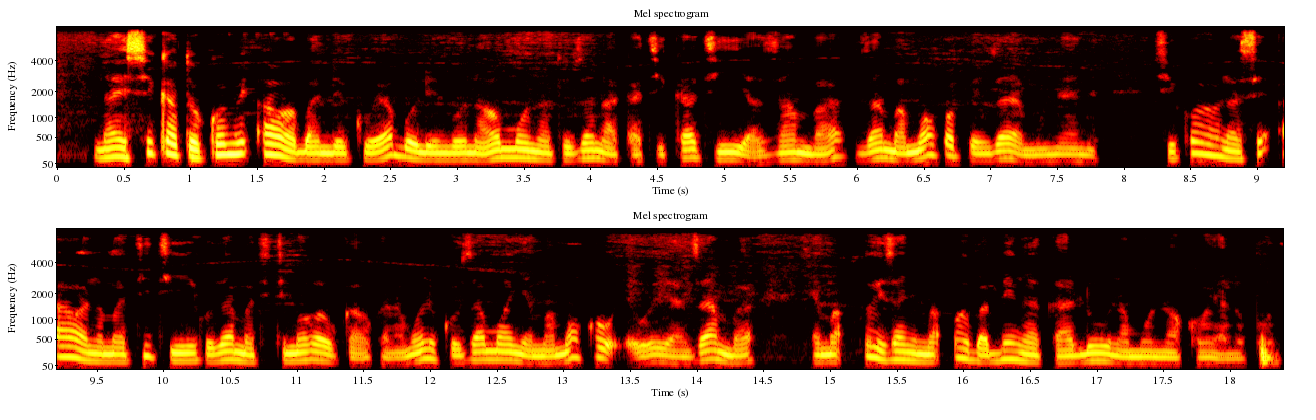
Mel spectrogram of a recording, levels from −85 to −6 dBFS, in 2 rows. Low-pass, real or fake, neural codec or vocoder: 7.2 kHz; real; none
